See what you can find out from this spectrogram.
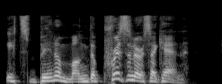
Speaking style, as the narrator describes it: she cried

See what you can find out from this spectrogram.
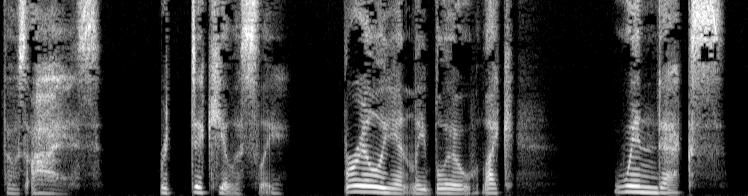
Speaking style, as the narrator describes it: she murmured

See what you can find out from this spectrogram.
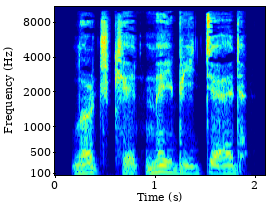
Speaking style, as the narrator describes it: snarled Dustpelt

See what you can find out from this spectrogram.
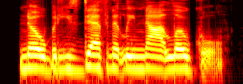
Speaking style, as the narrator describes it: Gunner replied

